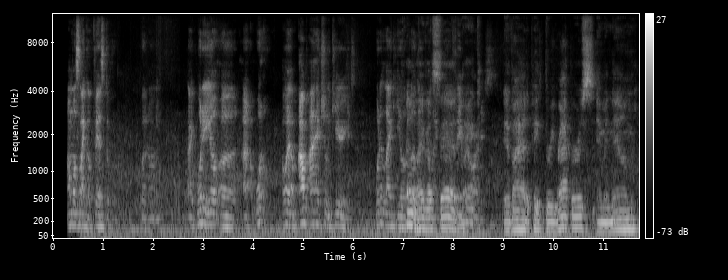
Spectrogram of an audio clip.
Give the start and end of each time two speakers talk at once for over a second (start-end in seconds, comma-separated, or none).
7.1-8.5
